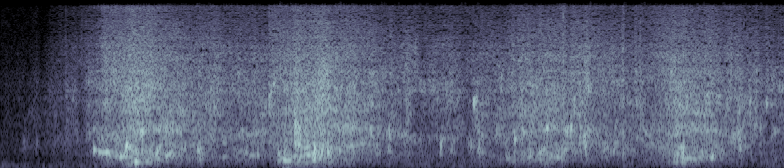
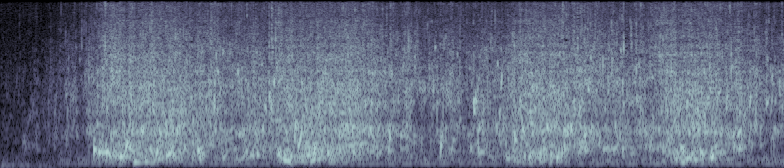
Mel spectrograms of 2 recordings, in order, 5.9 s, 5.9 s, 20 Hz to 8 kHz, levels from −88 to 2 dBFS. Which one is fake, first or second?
first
